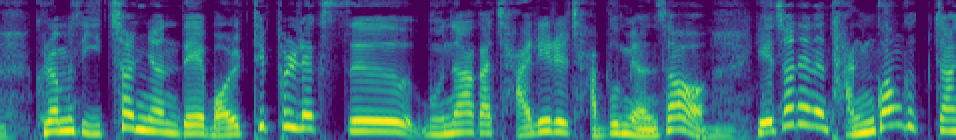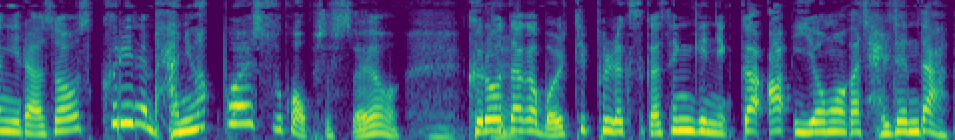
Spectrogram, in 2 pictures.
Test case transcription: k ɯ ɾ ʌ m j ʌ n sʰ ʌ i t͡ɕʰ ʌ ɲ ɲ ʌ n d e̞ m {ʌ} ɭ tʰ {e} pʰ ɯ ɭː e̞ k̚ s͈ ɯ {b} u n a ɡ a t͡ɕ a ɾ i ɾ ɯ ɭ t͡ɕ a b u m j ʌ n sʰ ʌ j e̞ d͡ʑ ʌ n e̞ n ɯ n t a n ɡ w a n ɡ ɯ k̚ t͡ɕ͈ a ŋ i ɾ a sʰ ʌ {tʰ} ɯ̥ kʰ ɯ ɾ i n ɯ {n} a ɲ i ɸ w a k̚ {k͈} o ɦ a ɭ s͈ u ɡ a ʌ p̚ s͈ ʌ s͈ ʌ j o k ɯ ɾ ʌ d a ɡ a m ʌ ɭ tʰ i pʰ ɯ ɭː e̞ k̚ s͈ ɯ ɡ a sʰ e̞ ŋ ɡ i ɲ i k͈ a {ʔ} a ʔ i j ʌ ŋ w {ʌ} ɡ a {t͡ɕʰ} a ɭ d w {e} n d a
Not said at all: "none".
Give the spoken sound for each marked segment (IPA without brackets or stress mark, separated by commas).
ʌ, i, m, sʰ, m, p͈, ʔ, a, t͡ɕ, e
